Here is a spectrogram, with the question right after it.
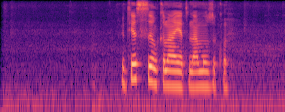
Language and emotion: Russian, neutral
